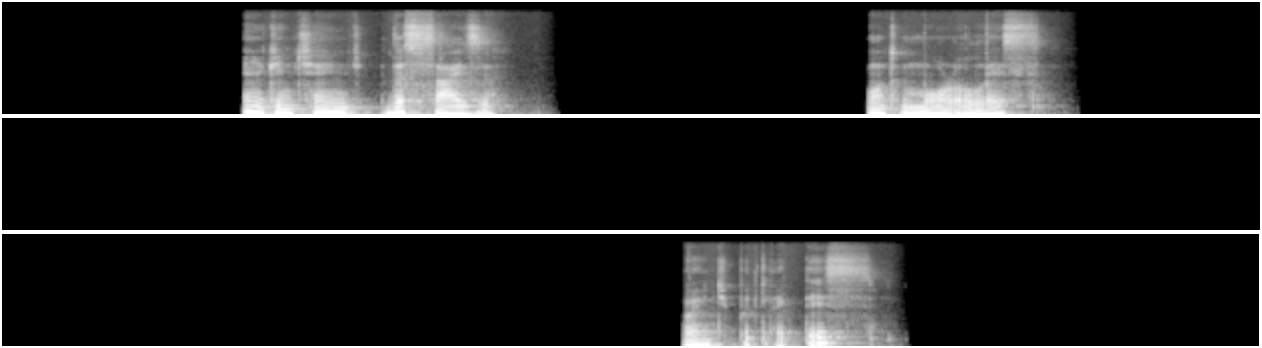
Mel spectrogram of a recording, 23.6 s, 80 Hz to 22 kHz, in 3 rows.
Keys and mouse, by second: 2.5-5.6 drag, 9.5 z, 13.3 click, 14.6-17.7 drag, 21.4-23.5 drag.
